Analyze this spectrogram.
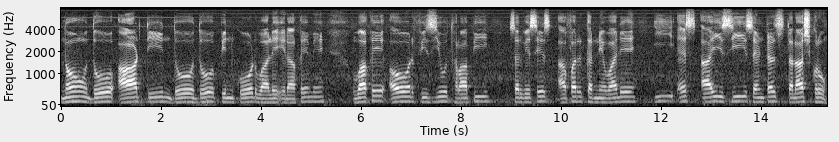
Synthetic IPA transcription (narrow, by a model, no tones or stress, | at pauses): nɔːd̪oːaːʈʰt̪iːnd̪oːd̪oːpɪnkoːɾɖʋaːleɪlaːqemẽ | ʋaːqeɔːɾfʰizijot̪ʰɐɾaːpi | sɐɾwɪsezaːfəɾkɐɾneʋaːle | iesaːisisẽːɳʈəɾzt̪ɐlaːʃkɐɾoː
